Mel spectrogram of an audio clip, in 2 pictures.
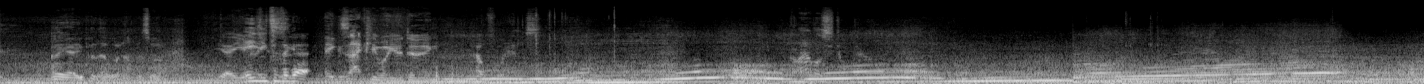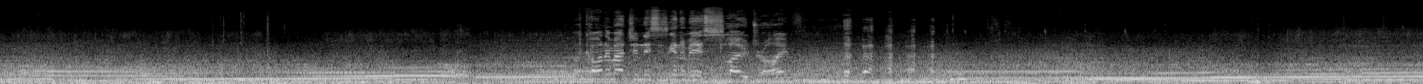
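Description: A sports car engine roars loudly close by, revving up and down as it shifts gears.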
